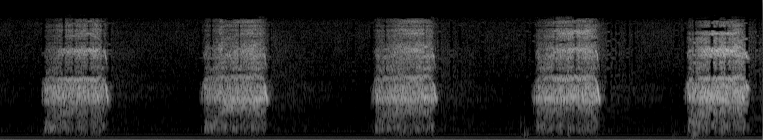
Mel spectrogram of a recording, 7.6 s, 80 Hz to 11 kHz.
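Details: Five rasping, hiss-like shrieks from a barn owl at Alphen, 15 April 2020, recorded around a mouse prey delivery and mating. Each burst lasts roughly half a second and repeats about every 1.5 seconds against a quiet, low hum.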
